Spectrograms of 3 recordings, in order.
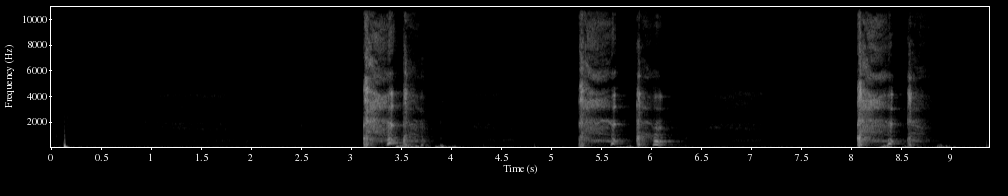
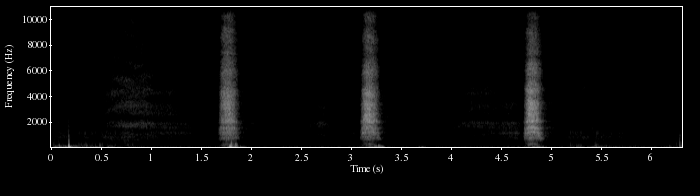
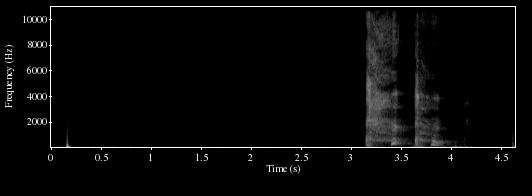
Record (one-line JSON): {"three_cough_length": "9.4 s", "three_cough_amplitude": 3858, "three_cough_signal_mean_std_ratio": 0.32, "exhalation_length": "6.3 s", "exhalation_amplitude": 3634, "exhalation_signal_mean_std_ratio": 0.24, "cough_length": "4.6 s", "cough_amplitude": 2095, "cough_signal_mean_std_ratio": 0.28, "survey_phase": "beta (2021-08-13 to 2022-03-07)", "age": "45-64", "gender": "Female", "wearing_mask": "No", "symptom_runny_or_blocked_nose": true, "symptom_headache": true, "symptom_change_to_sense_of_smell_or_taste": true, "symptom_loss_of_taste": true, "smoker_status": "Never smoked", "respiratory_condition_asthma": false, "respiratory_condition_other": false, "recruitment_source": "Test and Trace", "submission_delay": "2 days", "covid_test_result": "Positive", "covid_test_method": "RT-qPCR", "covid_ct_value": 17.1, "covid_ct_gene": "ORF1ab gene", "covid_ct_mean": 17.9, "covid_viral_load": "1400000 copies/ml", "covid_viral_load_category": "High viral load (>1M copies/ml)"}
